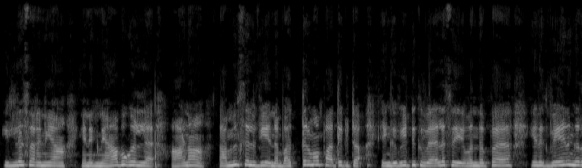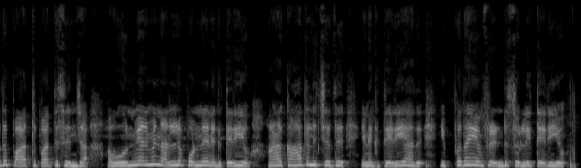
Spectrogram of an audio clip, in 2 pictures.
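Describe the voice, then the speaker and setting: A performer voicing a confused, gentle young village husband who has lost his memory, in a cartoon. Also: mid-range voice, fairly even intonation, fast talker, natural voice. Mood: bewildered. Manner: gentle, bewildered. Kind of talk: cartoon voice acting. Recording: dull lo-fi audio.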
